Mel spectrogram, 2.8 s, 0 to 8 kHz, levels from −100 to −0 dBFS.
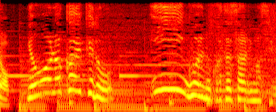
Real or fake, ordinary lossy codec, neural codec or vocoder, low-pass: real; none; none; 7.2 kHz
